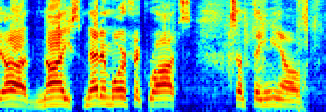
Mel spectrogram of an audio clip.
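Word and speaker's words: gneiss: I'd look at the rock types around here and I'd say, oh, nice, metamorphic rocks, something, you know, it's a different environment here. Nice spelled with a G. G-N-E-I-S-S, nice.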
